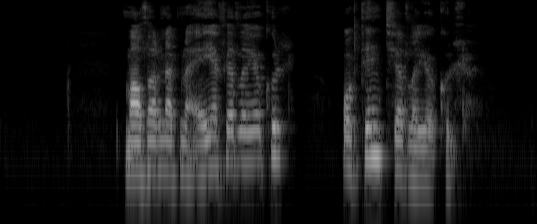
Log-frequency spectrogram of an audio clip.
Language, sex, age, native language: Icelandic, male, 40-49, Icelandic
